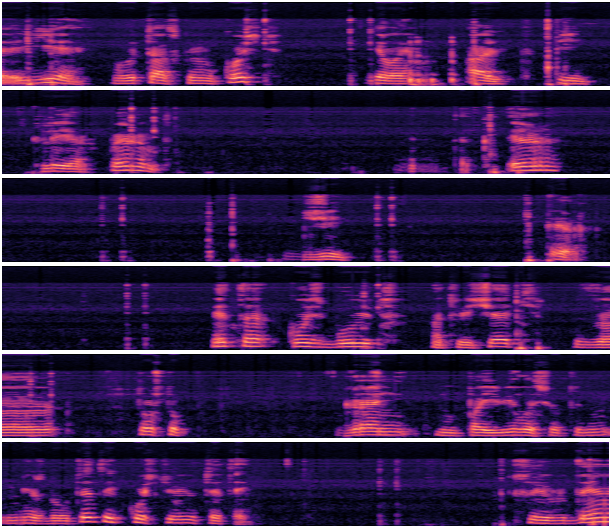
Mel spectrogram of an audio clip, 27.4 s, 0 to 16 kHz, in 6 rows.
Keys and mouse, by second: 0.3 e, 2.6 click, 8.2 r, 14.7 click, 16.4 click, 17.6 g, 18.6 click, 25.6 click.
